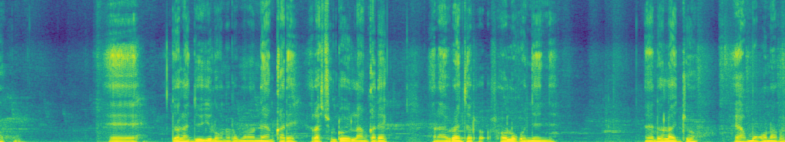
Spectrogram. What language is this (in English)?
Masai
